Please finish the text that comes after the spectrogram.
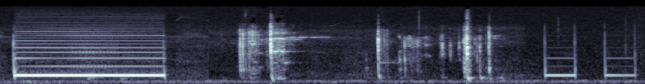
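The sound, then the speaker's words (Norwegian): A steady electronic phone tone on a call to the Dagbladet tip line holds for about a second, then clicks and clatter sound as the call is hung up, followed by two short busy-signal beeps. “Ja, de la på, la på begge numrene.”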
